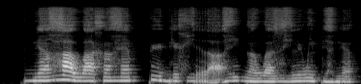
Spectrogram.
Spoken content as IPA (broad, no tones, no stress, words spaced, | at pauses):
bʲã ɦawaxɐ̃ɦɛ̃ pːybʲøxi̤ ra̰ɦi ɡɐ̃ wɐ zi̤lywĩ pʲa̤bʲɐ̃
